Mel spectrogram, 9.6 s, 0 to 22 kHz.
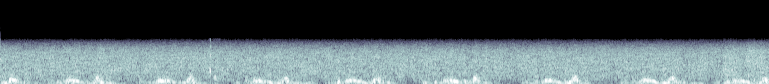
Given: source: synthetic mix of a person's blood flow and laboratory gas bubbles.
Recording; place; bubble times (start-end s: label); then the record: Doppler ultrasound of blood flow; precordium
2.59-2.75 s: bubbles
From the record:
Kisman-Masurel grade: 112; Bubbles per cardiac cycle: 1 to 2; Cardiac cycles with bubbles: 1 to 10%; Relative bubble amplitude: moderate (0.250 to 0.450); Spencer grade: 1 (occasional bubble signal discernible with the cardiac motion signal, with majority of cardiac periods free of bubbles); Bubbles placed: only in the low amplitude regions of the cardiac cycle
